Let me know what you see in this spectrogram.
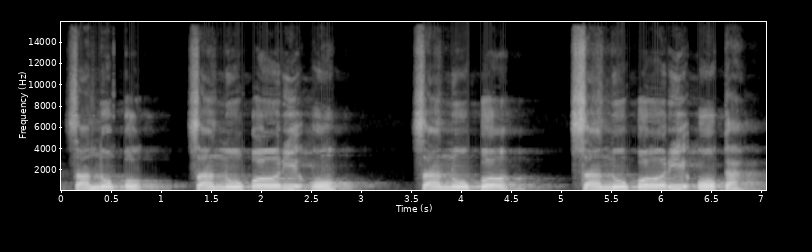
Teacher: huruf q sukun yang mati asli di tengah kalimat namanya qalqala sugro jangan lupa dipantulkan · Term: qalqalah sugro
